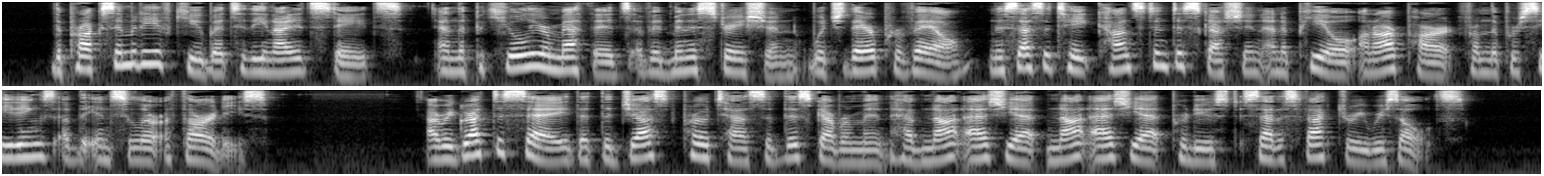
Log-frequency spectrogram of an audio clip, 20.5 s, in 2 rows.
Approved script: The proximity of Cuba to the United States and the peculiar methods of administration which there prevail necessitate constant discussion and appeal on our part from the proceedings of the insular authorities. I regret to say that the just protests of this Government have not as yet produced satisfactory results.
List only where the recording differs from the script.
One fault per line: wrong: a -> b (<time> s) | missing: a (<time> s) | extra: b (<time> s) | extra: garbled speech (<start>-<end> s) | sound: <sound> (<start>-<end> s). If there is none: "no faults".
extra: not as yet (17.2 s)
